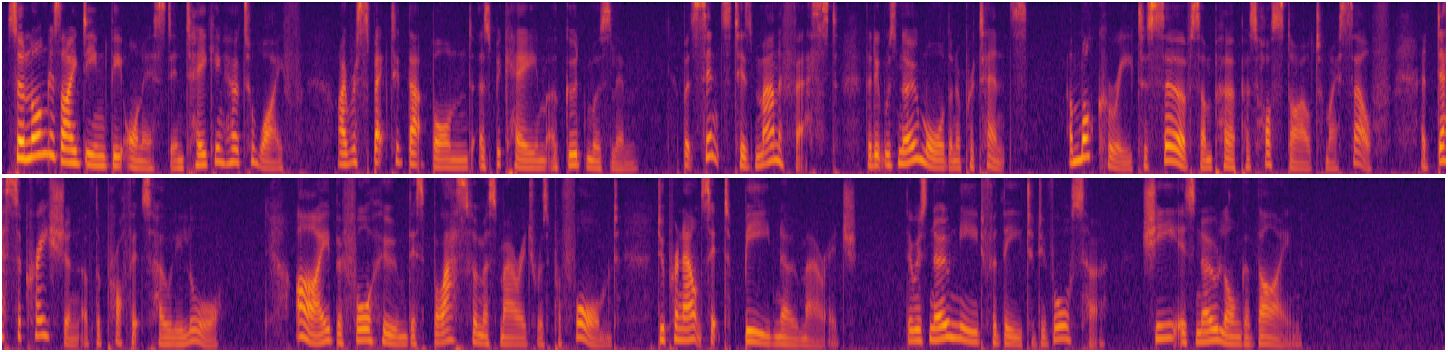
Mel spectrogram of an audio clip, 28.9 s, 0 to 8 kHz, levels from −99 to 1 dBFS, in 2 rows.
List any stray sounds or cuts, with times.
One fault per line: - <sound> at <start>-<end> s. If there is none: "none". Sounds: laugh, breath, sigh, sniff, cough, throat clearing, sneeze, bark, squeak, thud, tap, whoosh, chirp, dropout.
none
